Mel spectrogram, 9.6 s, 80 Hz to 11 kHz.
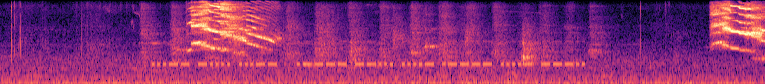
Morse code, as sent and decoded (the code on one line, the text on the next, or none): ...-- -.... ...-- / .---- --... ....- .---- ....- ---..
363 174148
